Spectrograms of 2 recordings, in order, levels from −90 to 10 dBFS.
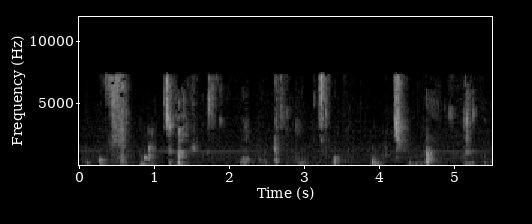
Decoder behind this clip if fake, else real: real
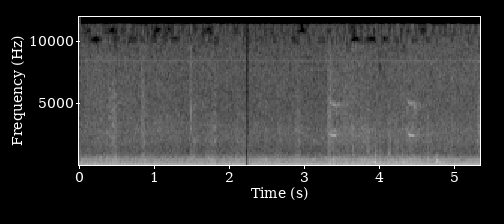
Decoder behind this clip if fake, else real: real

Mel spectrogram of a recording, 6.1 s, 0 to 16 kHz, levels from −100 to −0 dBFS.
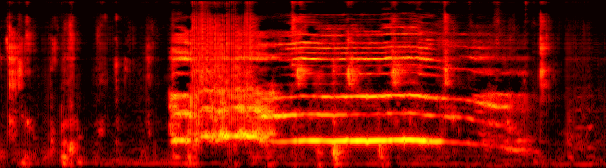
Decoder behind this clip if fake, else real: fake, vocoder, BigVGAN v2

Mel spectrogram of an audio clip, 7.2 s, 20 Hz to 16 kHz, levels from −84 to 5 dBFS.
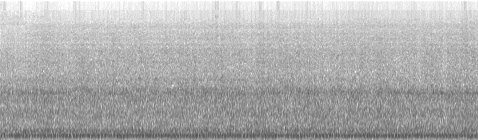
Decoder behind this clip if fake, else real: real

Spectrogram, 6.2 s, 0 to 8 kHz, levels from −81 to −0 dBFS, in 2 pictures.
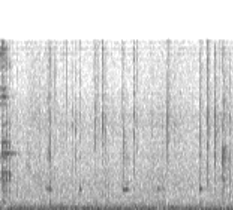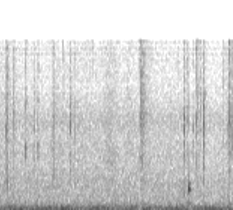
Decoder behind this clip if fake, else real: fake, vocoder, BigVGAN v2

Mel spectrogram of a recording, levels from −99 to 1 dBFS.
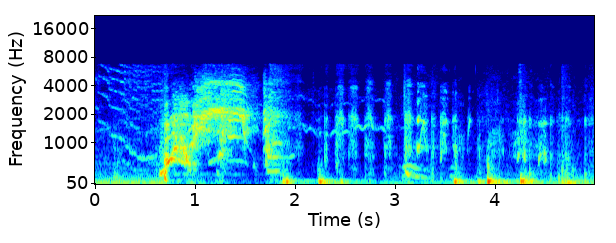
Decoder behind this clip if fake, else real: real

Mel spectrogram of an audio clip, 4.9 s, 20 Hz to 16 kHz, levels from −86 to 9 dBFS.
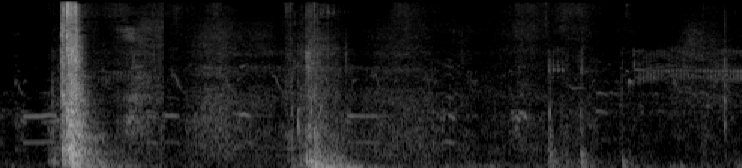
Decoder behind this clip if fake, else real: real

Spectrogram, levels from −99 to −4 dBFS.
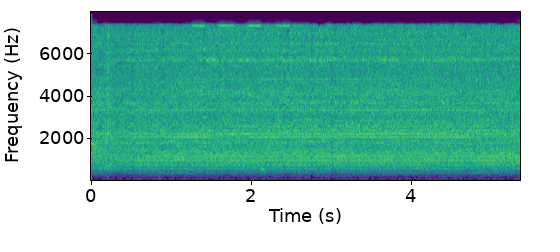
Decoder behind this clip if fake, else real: real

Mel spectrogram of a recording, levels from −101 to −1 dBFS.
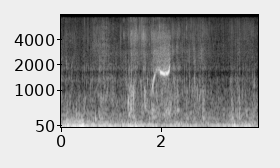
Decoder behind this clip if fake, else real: fake, vocoder, BigVGAN v2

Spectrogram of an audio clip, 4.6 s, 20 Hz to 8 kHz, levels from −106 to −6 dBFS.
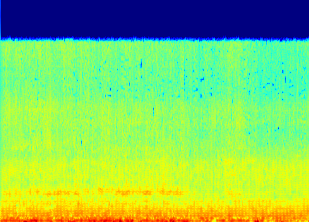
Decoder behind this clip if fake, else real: fake, vocoder, BigVGAN v2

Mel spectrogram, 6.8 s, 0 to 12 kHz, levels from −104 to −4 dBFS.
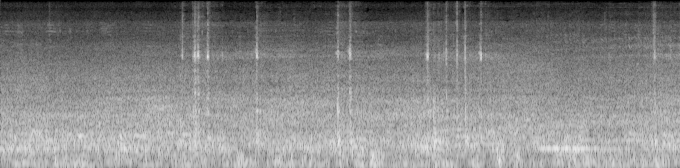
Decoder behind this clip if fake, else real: real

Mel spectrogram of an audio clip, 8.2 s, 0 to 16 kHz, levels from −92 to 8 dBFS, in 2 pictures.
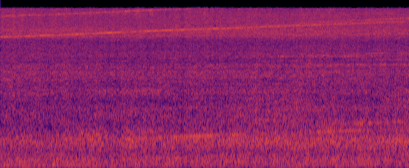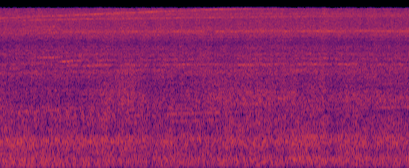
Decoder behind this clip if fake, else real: real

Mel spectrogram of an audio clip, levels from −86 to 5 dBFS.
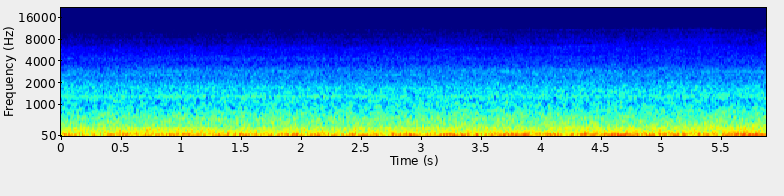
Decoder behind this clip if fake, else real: real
